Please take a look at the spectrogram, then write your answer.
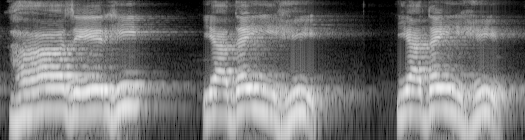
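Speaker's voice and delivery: slow, drawn-out letter spelling; patient slow teacher spelling; slow spelling drill. Shown as a demonstration. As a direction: spell it out slowly for beginners. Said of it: "slow spelling drill".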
